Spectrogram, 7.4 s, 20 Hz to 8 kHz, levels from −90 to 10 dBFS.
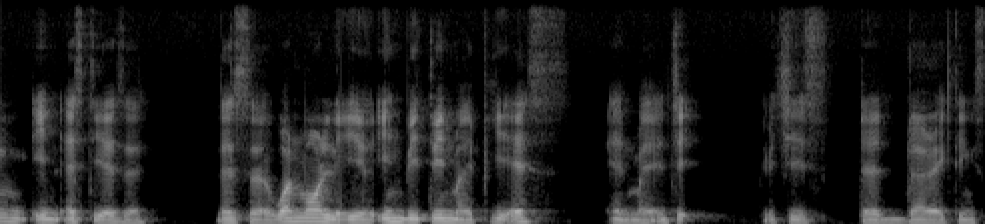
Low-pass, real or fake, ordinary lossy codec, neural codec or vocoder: none; real; none; none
